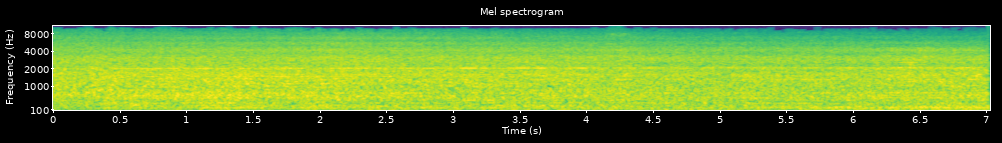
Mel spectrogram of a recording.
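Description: Airbus A321-231 jet engines (IAE V2500) at takeoff power: a steady jet roar with a faint high whine.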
